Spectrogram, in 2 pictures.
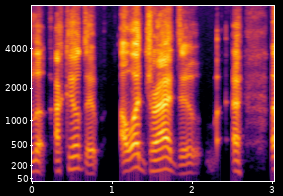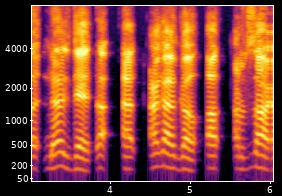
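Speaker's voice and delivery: mock hesitant, halting, drunk-sounding ramble. Retelling what a show character said after a fight, imitating Shapesmith sounding drunk. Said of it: "Are you drunk right now, or are you just talking like this".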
